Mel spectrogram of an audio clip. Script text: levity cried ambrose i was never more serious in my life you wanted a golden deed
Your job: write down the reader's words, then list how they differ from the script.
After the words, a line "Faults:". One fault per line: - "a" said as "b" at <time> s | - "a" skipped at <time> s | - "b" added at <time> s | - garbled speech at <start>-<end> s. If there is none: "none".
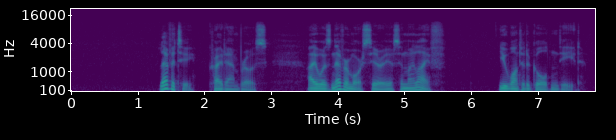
levity cried ambrose i was never more serious in my life you wanted a golden deed
Faults:
none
